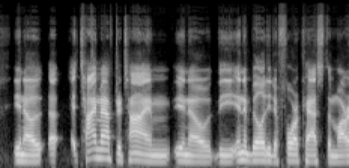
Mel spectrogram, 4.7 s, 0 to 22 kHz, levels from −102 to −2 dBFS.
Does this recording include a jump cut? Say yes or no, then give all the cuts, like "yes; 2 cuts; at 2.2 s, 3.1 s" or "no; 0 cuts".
no; 0 cuts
